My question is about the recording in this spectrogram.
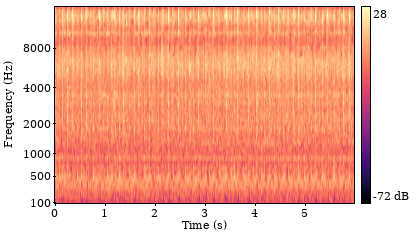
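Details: McCulloch 790 chainsaw frame with MC101 kart engine, new header and pipe, 3D-printed carb adaptor: steady flat-out scream held throughout with no four-stroking burble; carb works but can't supply enough on high speed, lean top end suspected.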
